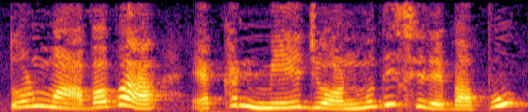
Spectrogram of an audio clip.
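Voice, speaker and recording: A woman's voice: extremely high pitch, sing-song, fast talker, fairly bright tone, heavily acted. A woman voicing a stern, exasperated older mother-in-law in a cartoon comedy, nagging with blunt sarcasm. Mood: scolding, exasperated. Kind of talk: cartoon family comedy dialogue.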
